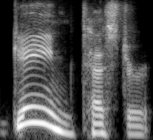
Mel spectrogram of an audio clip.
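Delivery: game tester with GAME punched, voice up on game; stress on GAME. Shown as a demonstration. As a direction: hit game, let tester fall. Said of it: "the stress is always on the first word".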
